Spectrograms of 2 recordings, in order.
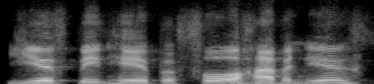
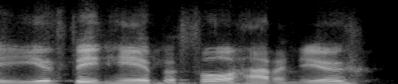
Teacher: And with rising intonation, that's a real question.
